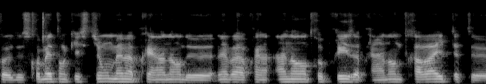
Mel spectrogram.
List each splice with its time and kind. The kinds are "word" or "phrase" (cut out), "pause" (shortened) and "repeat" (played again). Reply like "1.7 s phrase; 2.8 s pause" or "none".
none

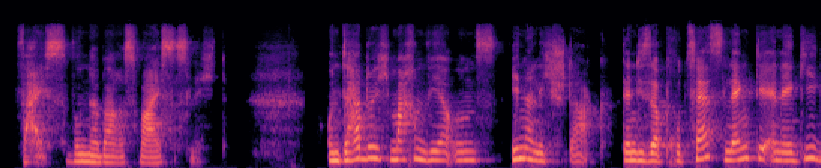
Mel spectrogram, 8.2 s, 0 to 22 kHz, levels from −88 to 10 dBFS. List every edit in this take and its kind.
3.0 s pause; 6.2 s pause

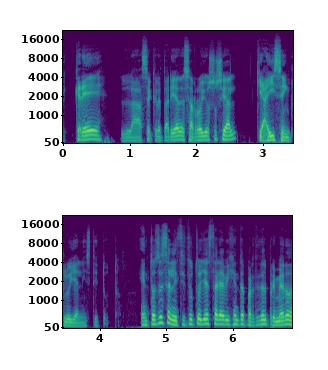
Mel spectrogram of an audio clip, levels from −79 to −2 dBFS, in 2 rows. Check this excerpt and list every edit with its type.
none

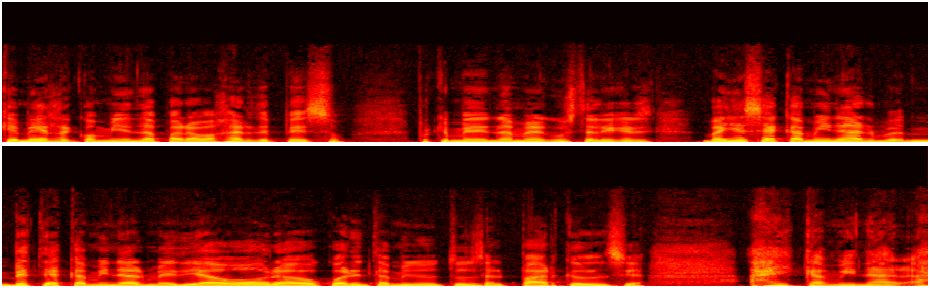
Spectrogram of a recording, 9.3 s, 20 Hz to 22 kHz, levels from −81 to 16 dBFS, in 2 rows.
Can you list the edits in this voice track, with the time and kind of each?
7.0 s word

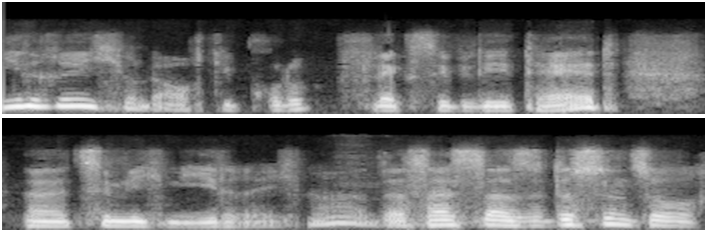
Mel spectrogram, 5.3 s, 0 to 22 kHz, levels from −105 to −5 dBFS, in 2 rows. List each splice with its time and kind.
none

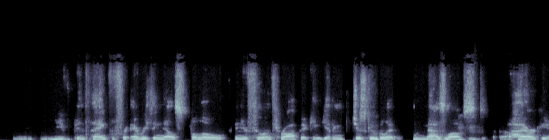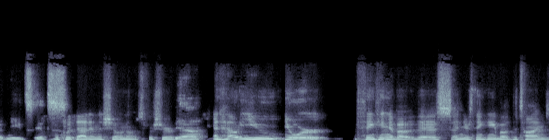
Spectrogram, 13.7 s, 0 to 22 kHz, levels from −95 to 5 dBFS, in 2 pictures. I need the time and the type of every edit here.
2.9 s pause; 4.3 s phrase; 5.2 s word; 9.5 s pause; 10.4 s word; 11.1 s pause

